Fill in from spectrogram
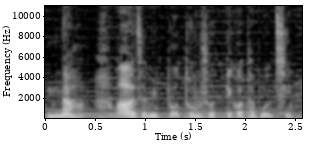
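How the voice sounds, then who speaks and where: A woman's voice: mid-range voice, measured pace, fairly bright tone, faint music behind, lightly acted. Woman acting an anguished young wife in cartoon melodrama. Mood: defiant. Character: anguished young wife, quiet by nature, growing resolute.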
